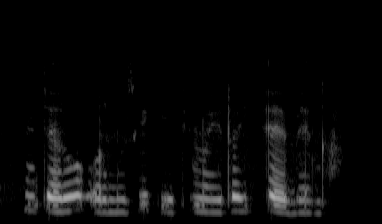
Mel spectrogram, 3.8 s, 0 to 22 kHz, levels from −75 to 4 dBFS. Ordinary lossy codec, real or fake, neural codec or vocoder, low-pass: none; real; none; 7.2 kHz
